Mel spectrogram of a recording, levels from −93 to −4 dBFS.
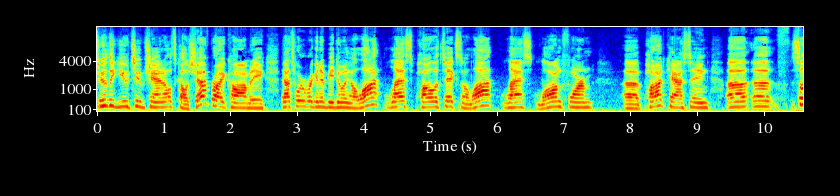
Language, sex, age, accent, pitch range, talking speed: English, male, 40-59, American, 155-205 Hz, 160 wpm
